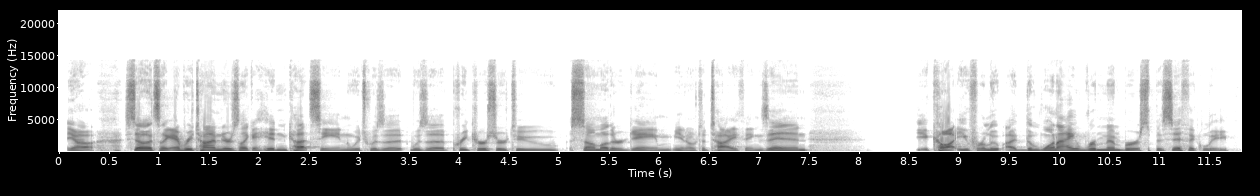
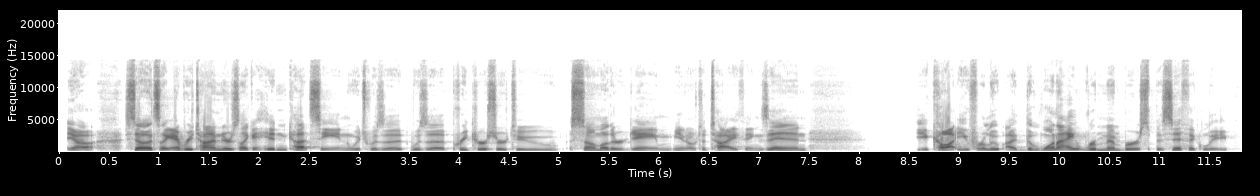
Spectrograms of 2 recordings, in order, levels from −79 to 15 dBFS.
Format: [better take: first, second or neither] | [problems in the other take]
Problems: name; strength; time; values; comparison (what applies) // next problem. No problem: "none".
first | thin; somewhat; fading below 300 Hz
